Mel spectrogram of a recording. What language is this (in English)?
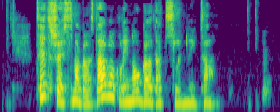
Latvian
